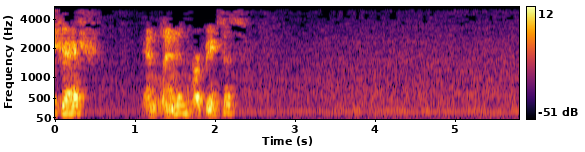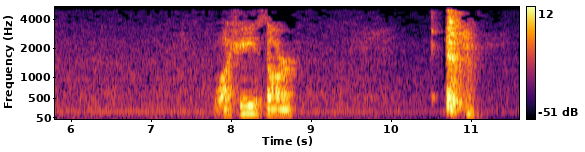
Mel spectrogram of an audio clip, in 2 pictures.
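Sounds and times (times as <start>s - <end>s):
speech: 0.0s - 2.5s, 7.8s - 8.9s, 10.5s - 11.2s
person sneezing: 10.5s - 11.5s.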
